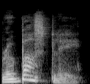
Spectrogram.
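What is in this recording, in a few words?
"robustly", British English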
